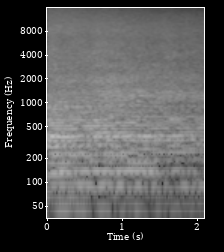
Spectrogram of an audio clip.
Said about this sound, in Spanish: así como la moto que va pasando.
